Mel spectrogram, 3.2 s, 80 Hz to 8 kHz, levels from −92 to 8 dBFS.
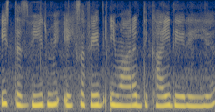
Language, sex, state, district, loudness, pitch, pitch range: Hindi, female, Uttar Pradesh, Lucknow, -11 LUFS, 265 Hz, 255-280 Hz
